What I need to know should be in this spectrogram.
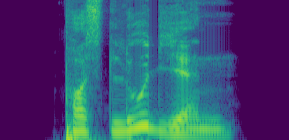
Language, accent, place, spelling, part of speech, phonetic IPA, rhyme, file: German, Germany, Berlin, Postludien, noun, [pɔstˈluːdi̯ən], -uːdi̯ən, De-Postludien.ogg
- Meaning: plural of Postludium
